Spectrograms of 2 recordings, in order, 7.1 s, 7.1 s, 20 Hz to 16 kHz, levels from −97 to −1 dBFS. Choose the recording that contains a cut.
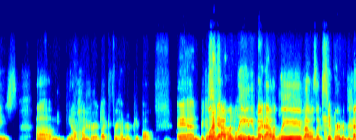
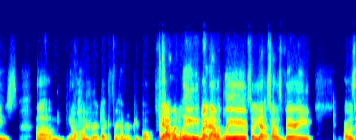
second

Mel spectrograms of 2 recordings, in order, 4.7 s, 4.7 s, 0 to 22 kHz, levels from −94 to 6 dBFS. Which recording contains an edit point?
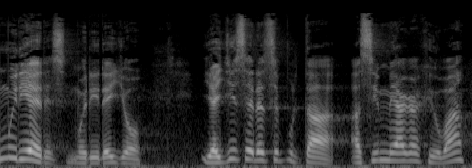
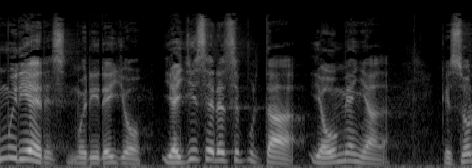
second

